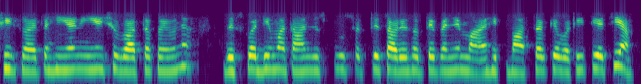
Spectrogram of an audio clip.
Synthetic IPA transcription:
ʈʰiːkaːɦet̪ɐɦiːə̃niẽʃʊɾuaːt̪ʰːakɐjũnɐ | ʋɪspəɾɗimãt̪ɐʋ̤ãɲd͡ʑoɪskuːlsɐt̪ːesaːɽes̬ɐt̪ːepɐ̃ɦɪ̃ɲd͡ʑemaɦɪkmaːst̪əɾkʰeːʋɐʈʰit̪ʰiɐt͡ɕiaː

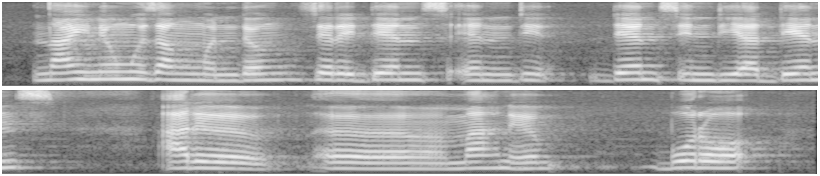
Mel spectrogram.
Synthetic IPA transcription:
najnɯmɯzaŋmɯndɯŋzeɾejdensndensindijadens | a̰ɾɯ | mahnɯ | bɔɾɔ

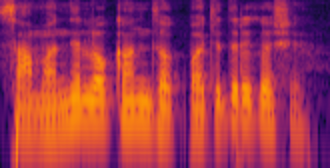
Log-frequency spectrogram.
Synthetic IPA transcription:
samanjəlɔkãnd͡zək̚pat͡ɕet̪əɾekəɕe

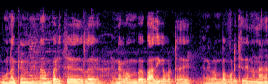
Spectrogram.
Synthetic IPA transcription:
ɔnɐkːɐmnaːmpɐɽɪt͡ʃːɐðɪlɐ | ɛnɐkːɯɾɔmbɐbaːðɪkːɐpːɐʈːɐðɯ | ɛnɐkːɯɾɔmbɐpʊɽɪt͡ʃːɐðɯɛnːɐnːaː

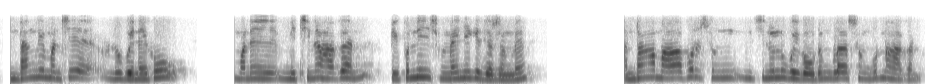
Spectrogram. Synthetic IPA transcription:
ɯntʰaŋnimanselubɯjnajkʰɯw | manemitʰinɯɦaɡɯnpik̚pʰɯnːisɯŋnajneɡezeɾzɯŋnɯ | ɯntʰaŋamawapʰɯɾsɯŋmitʰinɯlubɯjbawdɯŋblasɯŋpʰuɾnɯhaɡɯn

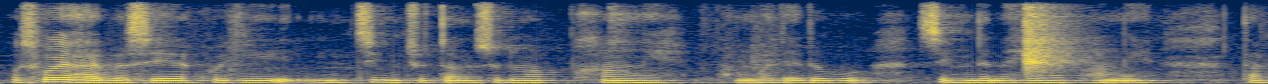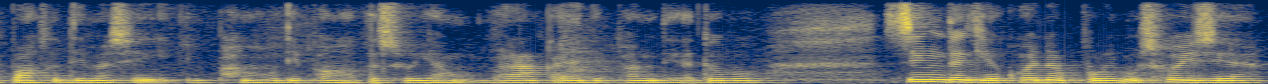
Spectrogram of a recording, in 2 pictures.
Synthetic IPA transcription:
usojɦajbɐseɐkʰojɡit͡ʃiŋt͡ʃʰutansudɐmɐpʰaŋnipʰaŋbɐdiɐdubɔ | t͡ʃiŋdɐnɐɦenɐpʰaŋːi | tampak̚tadimasḭpʰaŋbɐdipʰaŋaɡɐsujambaɾaŋkajnadipʰaŋdeɐdubɔ | t͡ʃiŋdɐɡiɐkʰojnɐpuɾiusojze

